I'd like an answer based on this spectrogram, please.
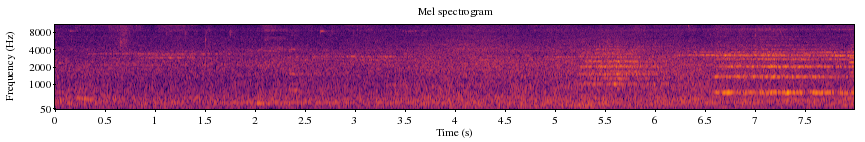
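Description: Steady rumble and hum of a metro station concourse. Several higher, steady tones join about five seconds in.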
